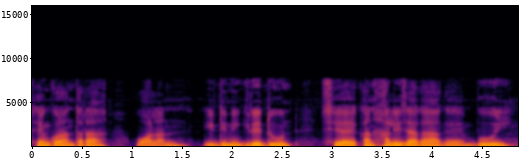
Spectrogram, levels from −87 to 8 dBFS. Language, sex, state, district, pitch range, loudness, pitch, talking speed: Chakma, male, Tripura, Dhalai, 120-130 Hz, -16 LUFS, 125 Hz, 185 wpm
